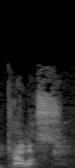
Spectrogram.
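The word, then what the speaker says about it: Kallis: So son of Freddy Kalis uh same spelling and and pronunciation as Jack Kalis from South Africa and and he and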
